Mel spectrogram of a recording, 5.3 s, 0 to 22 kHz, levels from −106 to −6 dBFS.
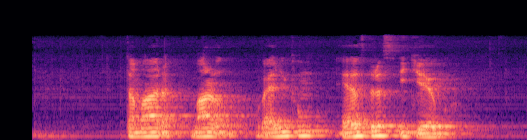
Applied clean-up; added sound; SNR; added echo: none; none; none; reverberation time 0.8 s.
